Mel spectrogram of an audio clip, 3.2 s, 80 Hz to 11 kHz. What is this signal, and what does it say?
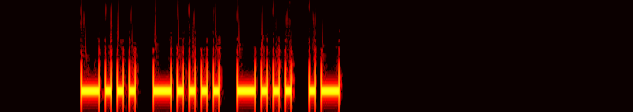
Morse code, heard as a keyed tone, about 40 wpm, 700 Hz. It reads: B6BA
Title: All Cut Numbers - 4-Digit 40wpm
